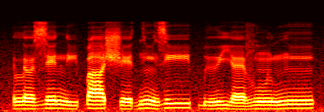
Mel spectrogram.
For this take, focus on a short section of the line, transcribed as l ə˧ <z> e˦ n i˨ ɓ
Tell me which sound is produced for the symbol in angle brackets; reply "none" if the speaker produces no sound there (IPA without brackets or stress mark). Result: z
